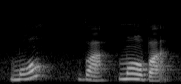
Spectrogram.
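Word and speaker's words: мова: language in Ukrainian you would say it like Mo MOA and yeah guys thank you so much for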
